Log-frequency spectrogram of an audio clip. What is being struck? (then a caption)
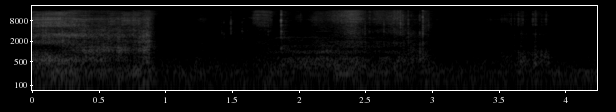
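Pencil lead on paper sheet. A pink mechanical pencil tip scratches quick, short strokes across a sheet of white drawing paper held close by fingertips. A loud, bright, hissy scratching burst opens the clip and cuts off just before one second. Softer, intermittent scratchy strokes with a few sharp ticks follow.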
